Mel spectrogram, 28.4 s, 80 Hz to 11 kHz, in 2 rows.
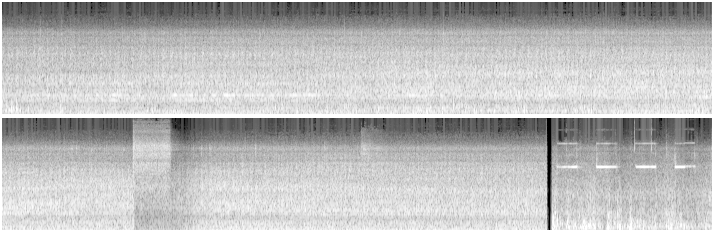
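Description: Ford FT900 truck's 8.3-litre six-cylinder Ford FD-1460 diesel running steadily, with a short hiss of air about two-thirds of the way through. Near the end a backup alarm beeps steadily, a little faster than once a second.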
